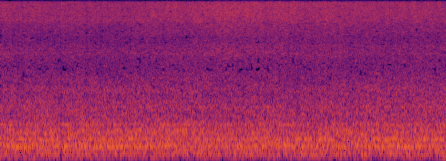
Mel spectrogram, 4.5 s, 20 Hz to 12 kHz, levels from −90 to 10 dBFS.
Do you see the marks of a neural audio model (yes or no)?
no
